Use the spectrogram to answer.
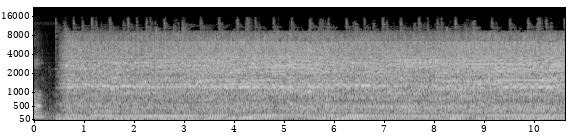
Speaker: raungan mesin tereak sekuat tenaga mesin kontak Udah dimatiin ya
